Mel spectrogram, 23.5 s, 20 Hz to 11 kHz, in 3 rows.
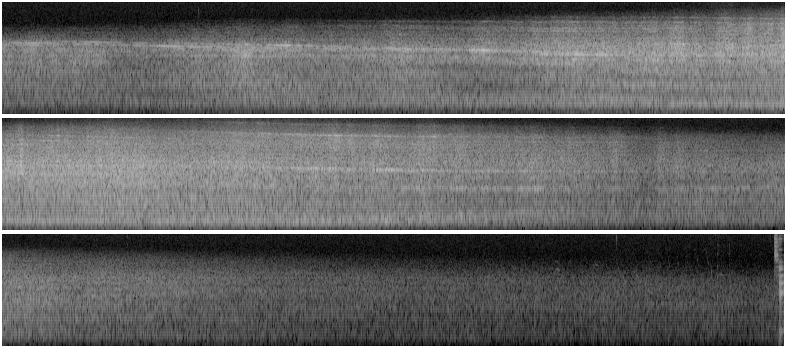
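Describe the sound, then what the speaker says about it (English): A DHL Airbus A300 cargo jet arrives at Amsterdam Schiphol airport, its engine roar swelling loudly as it passes close overhead on landing approach, then gradually fading while it continues toward touchdown. "it is a DHL Airbus A300. She's coming in from London Heathrow."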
